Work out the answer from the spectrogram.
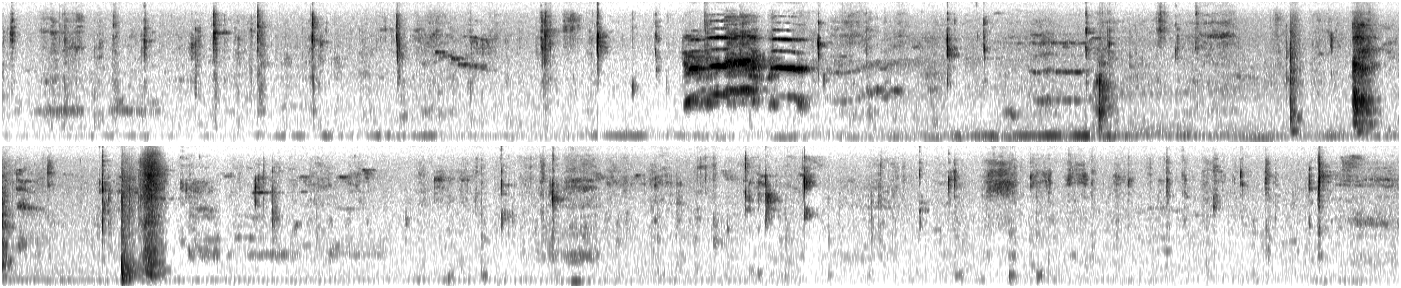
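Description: Close-up mouth sounds of people eating by hand: chewing and lip smacks, with a few sharp clicks, over a steady low hum. A rooster crows once, loudly, about seven seconds in.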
